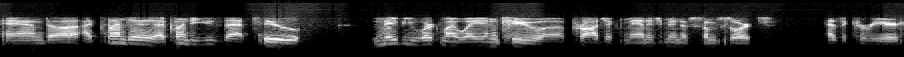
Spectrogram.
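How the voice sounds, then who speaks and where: In an American accent, a man speaks with a very deep, low pitch. His pace is fairly slow and his intonation fairly even. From US Southwest, Arizona, Glendale. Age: young. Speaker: college student. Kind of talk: interview.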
